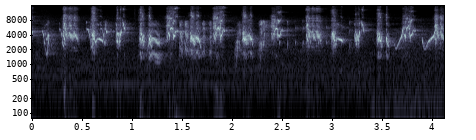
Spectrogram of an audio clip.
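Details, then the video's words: Long-tailed shrike in its natural habitat giving a steady string of harsh, scratchy chattering notes, several each second, with sharp clicks between them. "SUARA BURUNG CENDET DI HABITAT ASLINYA"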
